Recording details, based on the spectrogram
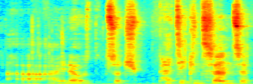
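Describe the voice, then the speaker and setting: A man's voice: a little high, completely flat delivery, unhurried, pushed and bright, a little hiss or hum. A man playing a servile, nervous vampire's thrall in a roleplay audio drama, stammering and deferential. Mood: nervous, apologetic. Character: servile, nervous male vampire's thrall, bitterly eager to please.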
